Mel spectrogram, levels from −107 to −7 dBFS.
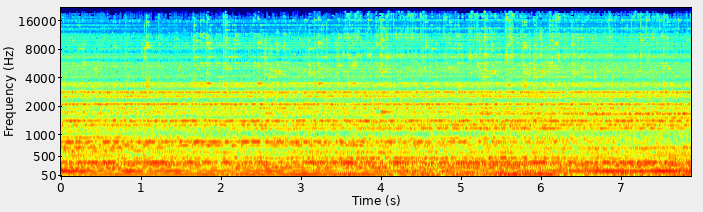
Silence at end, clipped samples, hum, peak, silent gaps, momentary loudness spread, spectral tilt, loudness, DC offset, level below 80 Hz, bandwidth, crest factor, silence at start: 0 s; under 0.1%; none; -8 dBFS; none; 2 LU; -5 dB/octave; -22 LUFS; under 0.1%; -32 dBFS; over 20 kHz; 14 dB; 0 s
